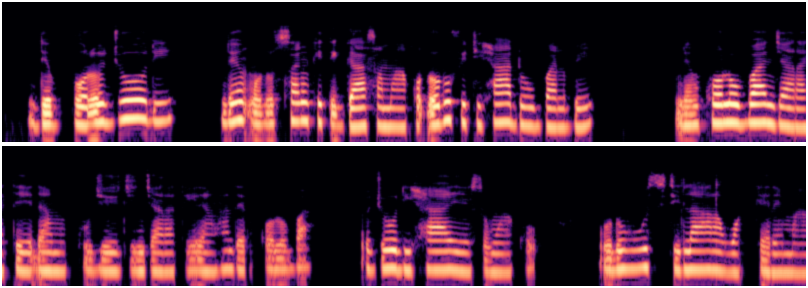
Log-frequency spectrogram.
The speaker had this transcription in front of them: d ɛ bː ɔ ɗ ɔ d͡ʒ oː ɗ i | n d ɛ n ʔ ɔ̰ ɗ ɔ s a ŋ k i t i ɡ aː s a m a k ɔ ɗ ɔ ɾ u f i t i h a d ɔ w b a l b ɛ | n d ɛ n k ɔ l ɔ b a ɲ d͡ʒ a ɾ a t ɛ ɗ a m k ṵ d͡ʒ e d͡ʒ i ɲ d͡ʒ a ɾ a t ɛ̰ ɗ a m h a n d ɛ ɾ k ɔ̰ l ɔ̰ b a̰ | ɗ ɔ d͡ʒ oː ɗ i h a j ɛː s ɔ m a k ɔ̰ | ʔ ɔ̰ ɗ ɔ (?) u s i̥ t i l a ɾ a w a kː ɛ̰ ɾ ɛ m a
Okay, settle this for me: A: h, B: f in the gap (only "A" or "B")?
A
